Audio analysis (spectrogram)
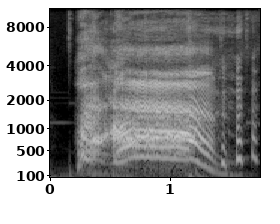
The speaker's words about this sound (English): I was just doing my intro, and as I tried to inhale, I'm like, do you hear it? Could you hear it before? I feel like I was wheezing. I got to, like, clear my throat.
